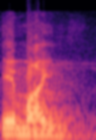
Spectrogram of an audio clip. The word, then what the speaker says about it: amine: इसके बाद NH3 को अमोनिया कहते हैं, लेकिन यहाँ पर हम एमीन की बात करेंगे। इसके तो कई नाम, बच्चे अलग अलग प्रकार से इसका नाम उच्चारण में लिखते हैं।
